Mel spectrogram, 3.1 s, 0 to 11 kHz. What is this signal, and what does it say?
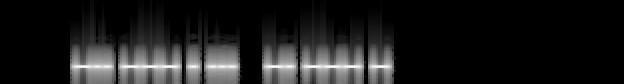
Morse code, heard as a keyed tone, about 50 wpm, 700 Hz. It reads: DOES NOT
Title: Sets of 2 Words 50wpm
